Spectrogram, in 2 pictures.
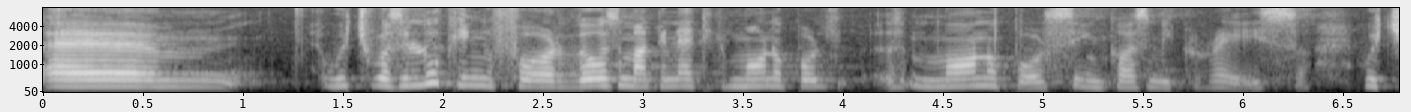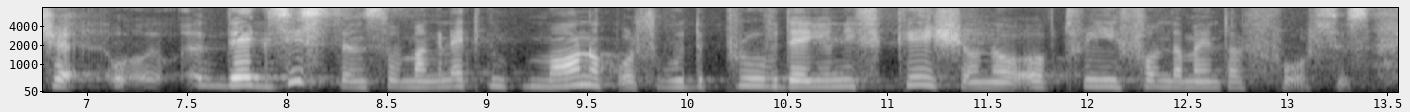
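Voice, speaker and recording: At a moderate pace, a woman with an Italian accent speaks at a fairly high pitch with ordinary pitch variation, against noticeable background noise. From Italy. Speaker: physicist. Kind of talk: panel discussion. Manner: halting, many fillers.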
